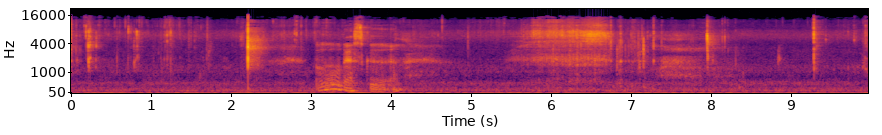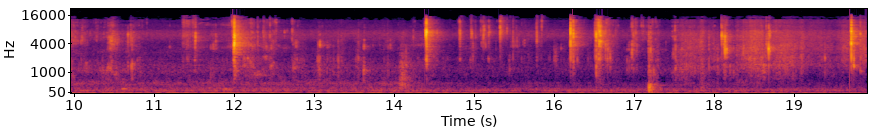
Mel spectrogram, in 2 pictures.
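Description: A woman chews and smacks her lips loudly up close.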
